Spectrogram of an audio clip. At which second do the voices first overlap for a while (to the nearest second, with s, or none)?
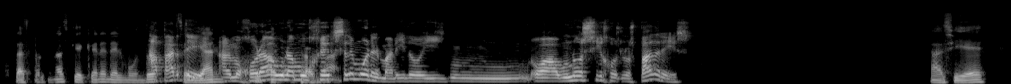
1 s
